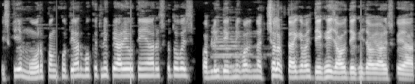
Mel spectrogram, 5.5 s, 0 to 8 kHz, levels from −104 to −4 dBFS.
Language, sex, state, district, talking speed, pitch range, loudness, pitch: Hindi, male, Uttar Pradesh, Jyotiba Phule Nagar, 325 wpm, 155-205 Hz, -16 LUFS, 180 Hz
